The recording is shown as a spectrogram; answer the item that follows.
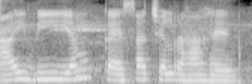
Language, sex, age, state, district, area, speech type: Hindi, female, 18-30, Uttar Pradesh, Mirzapur, rural, read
